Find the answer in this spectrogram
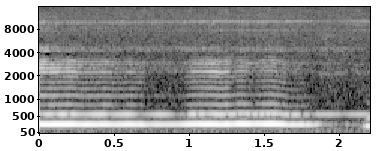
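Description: A woman humming one long held note over a steady ringing drone; the hum wavers slightly and fades out near the end.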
